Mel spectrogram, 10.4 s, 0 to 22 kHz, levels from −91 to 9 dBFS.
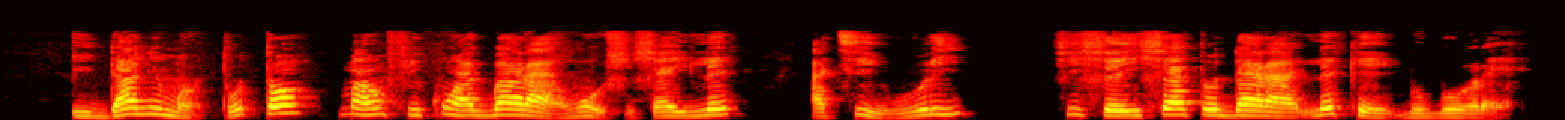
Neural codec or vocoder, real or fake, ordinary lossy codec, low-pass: none; real; none; 7.2 kHz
